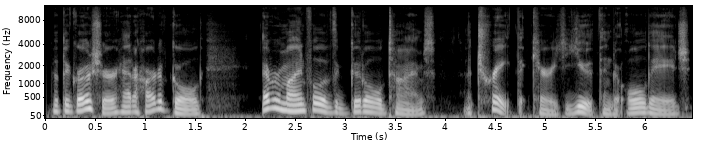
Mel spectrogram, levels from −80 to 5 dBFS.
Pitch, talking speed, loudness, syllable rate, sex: 120 Hz, 205 wpm, -18 LUFS, 5.5 syllables/s, male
